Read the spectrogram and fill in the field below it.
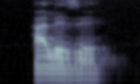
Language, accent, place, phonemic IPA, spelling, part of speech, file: French, France, Lyon, /a.le.ze/, alésé, adjective / verb, LL-Q150 (fra)-alésé.wav
- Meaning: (adjective) detached; not reaching the edges; often said of a cross; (verb) past participle of aléser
